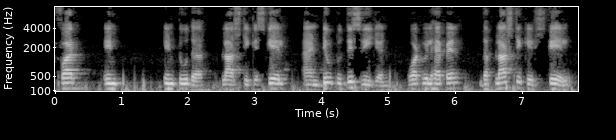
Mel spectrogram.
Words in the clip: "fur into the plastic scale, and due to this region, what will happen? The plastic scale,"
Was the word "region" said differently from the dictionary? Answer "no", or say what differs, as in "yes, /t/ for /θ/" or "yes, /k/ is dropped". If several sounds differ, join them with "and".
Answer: no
